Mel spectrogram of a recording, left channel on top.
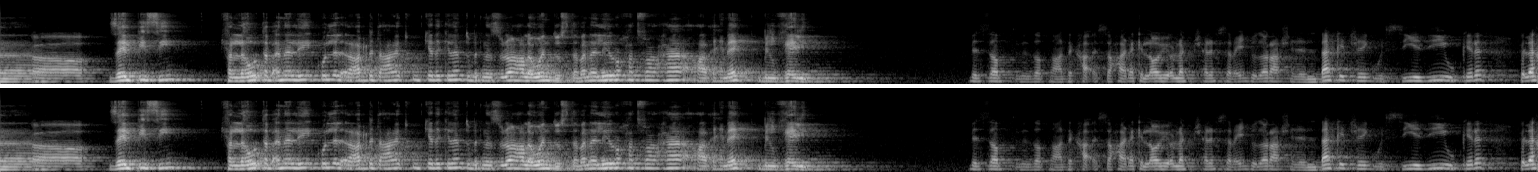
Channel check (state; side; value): identical; both; correlation 1.00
